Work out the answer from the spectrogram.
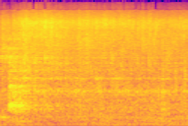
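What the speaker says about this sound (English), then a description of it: "It's a good indicator when you throw your food into your pan and it sizzles." Onion hits a hot pan and sizzles loudly and steadily, a dense close hiss of frying for vegan lasagna with no talk over it.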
